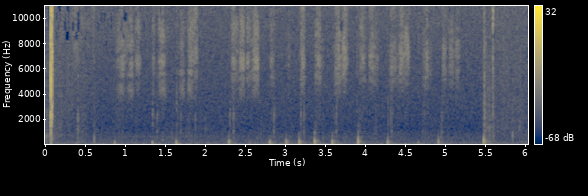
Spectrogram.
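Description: Dry-erase marker writing on a whiteboard: a string of faint, short taps and scratches of the felt tip against the board as each letter is written.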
